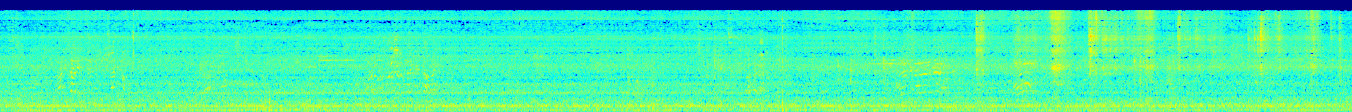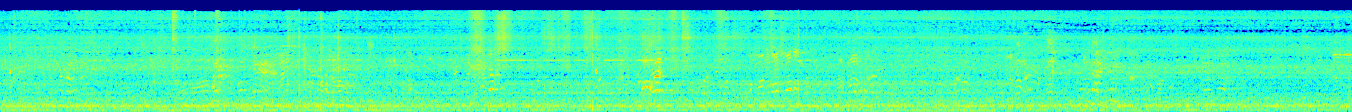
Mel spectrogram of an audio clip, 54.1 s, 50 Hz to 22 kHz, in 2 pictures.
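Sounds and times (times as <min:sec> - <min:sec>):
players calling and shouting: 0:00.0 - 0:21.8, 0:25.6 - 0:54.0.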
